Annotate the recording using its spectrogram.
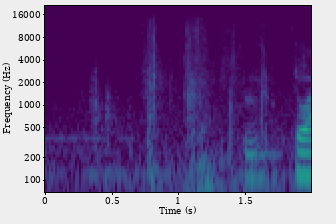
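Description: Paper rustling with a few soft clicks during a pause, then a man's voice begins at the very end.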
